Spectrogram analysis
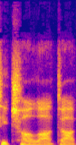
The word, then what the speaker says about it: T'Challa: he played as the main character called T'Challa, pronounced T'Challa.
